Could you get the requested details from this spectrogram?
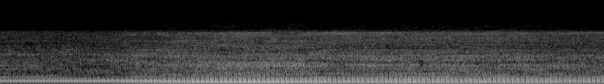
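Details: Toro TimeCutter 5060 zero-turn mower running after an oil change with fresh oil topped up: even, steady thrum from the small twin with a regular low beat, no knocks or rattles; sounds healthy.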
